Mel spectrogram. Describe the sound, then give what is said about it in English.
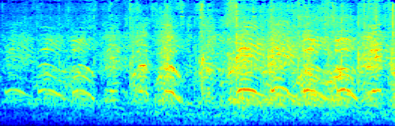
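A protest crowd chants loudly and steadily, many voices rising and falling together in repeated rhythmic phrases throughout. “So some sound there from protests.”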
